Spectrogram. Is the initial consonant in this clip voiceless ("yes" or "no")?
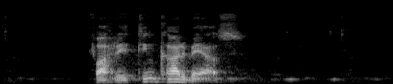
yes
